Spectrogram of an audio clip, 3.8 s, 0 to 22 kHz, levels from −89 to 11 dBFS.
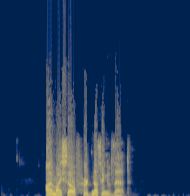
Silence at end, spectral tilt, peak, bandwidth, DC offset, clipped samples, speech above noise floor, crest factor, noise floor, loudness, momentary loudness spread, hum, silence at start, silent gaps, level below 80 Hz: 1.2 s; -4 dB/octave; 0 dBFS; 15.5 kHz; under 0.1%; under 0.1%; 62 dB; 12 dB; -71 dBFS; -9 LUFS; 9 LU; none; 0.9 s; none; -40 dBFS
